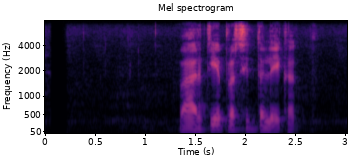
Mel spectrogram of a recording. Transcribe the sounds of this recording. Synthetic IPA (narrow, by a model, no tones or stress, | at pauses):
bʱart̪ijʌprʌsid̪ʱːʌlekʰʌk̚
